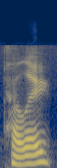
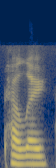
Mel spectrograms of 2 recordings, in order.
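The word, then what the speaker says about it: Pelle: So what do we think about the character of Pele? Or they call him Pel sometimes, but I think it's Pele. That's how they pronounce it.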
